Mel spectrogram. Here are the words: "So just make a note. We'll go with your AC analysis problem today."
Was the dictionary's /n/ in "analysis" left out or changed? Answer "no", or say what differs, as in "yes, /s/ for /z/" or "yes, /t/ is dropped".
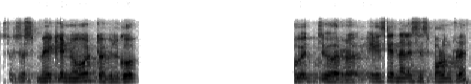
no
